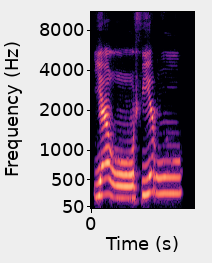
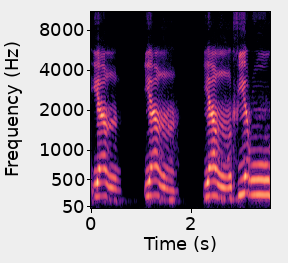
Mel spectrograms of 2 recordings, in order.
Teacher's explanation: Rata sifat isti'lanya, terangkat pangkal lidahnya dari awal sampai akhir.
